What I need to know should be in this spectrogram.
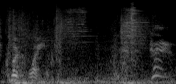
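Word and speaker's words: Queklain: its name, it is still intended to be pronounced the same way. It's quick lane.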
